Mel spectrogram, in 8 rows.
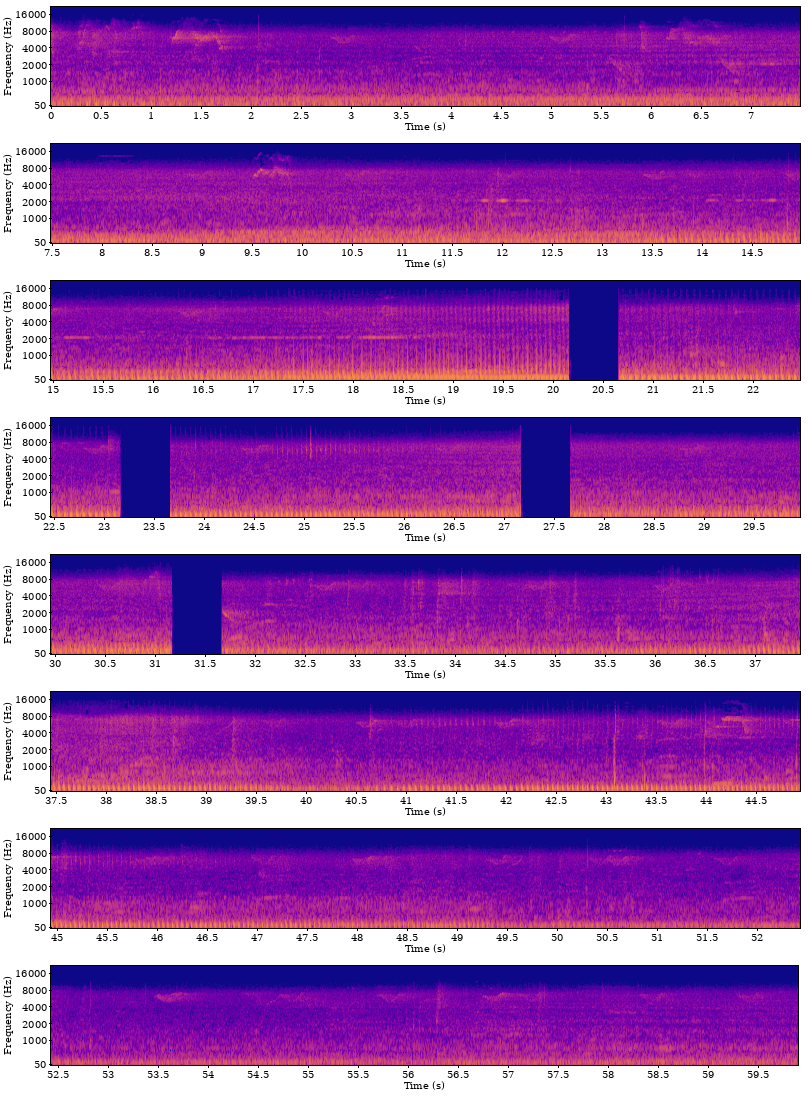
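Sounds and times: voices: 0.0 - 19.4, 20.8 - 23.2, 28.3 - 59.9
engine humming: 0.0 - 59.9.

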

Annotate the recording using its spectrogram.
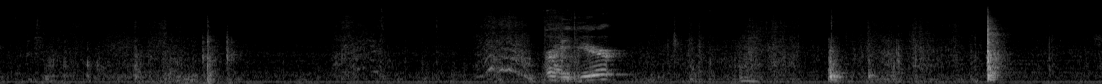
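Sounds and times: soft handling rustle: 3.4 - 11.0.

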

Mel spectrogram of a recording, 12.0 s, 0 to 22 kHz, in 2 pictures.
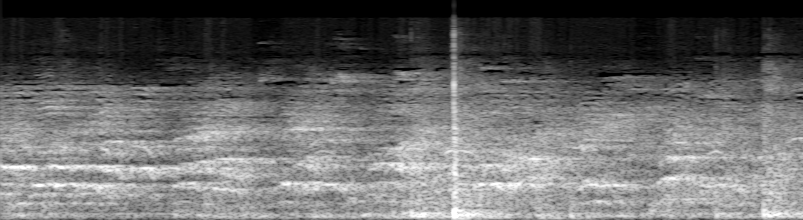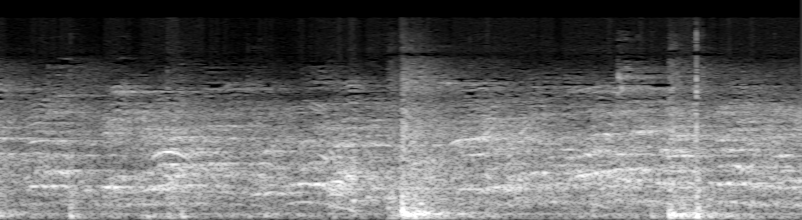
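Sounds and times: players' voices: 0.0 - 12.0
dodgeballs bouncing and smacking: 2.9 - 4.4, 11.0 - 11.6.

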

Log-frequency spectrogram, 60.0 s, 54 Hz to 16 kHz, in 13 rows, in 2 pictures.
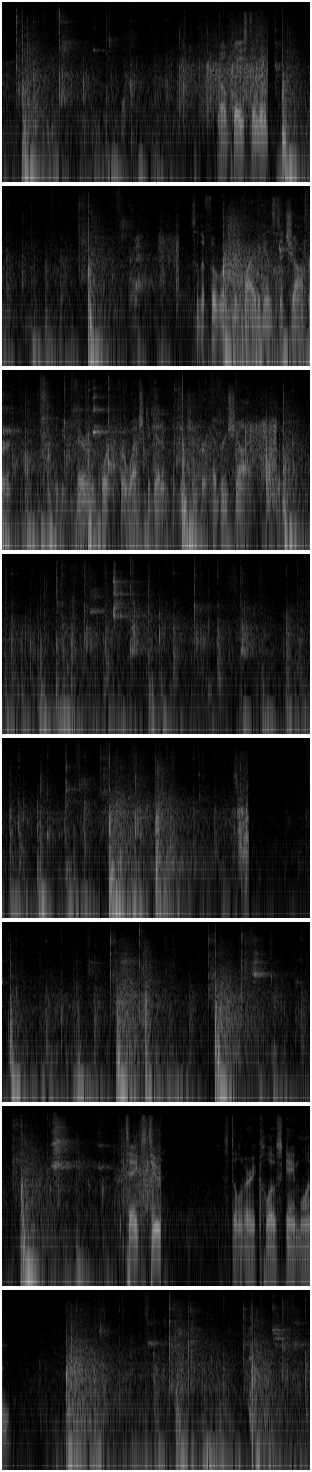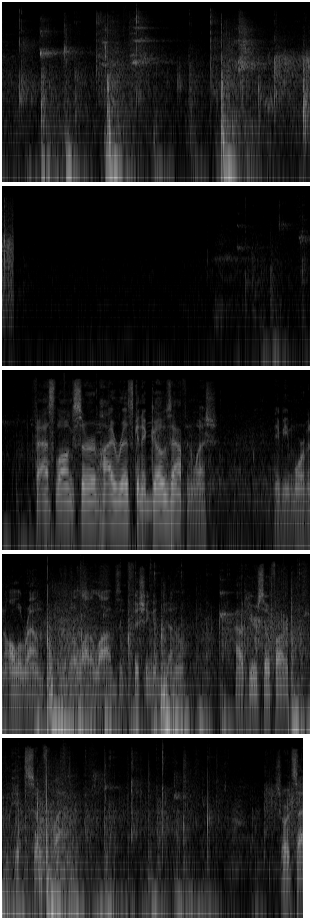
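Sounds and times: table tennis ball hits: 0.2 - 2.7, 4.2 - 6.3, 7.9 - 21.8, 51.5 - 58.7
short high squeaks: 8.6 - 11.1, 14.7 - 16.1, 26.7 - 27.8, 28.4 - 30.1, 33.7 - 35.2, 36.0 - 39.6, 40.2 - 41.0, 45.0 - 46.6, 54.0 - 54.4, 56.7 - 59.2.

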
